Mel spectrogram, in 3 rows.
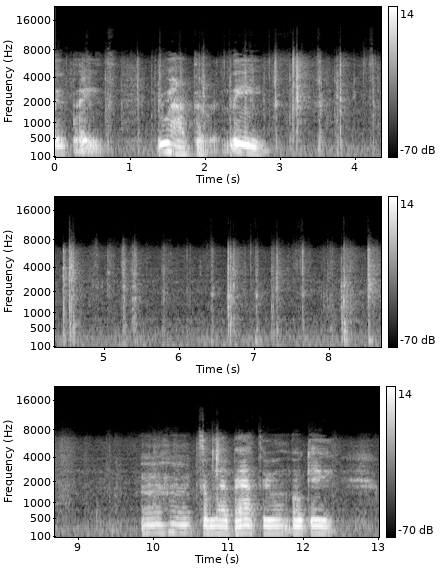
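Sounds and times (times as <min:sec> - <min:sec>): cards being shuffled: 0:00.0 - 0:09.0.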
